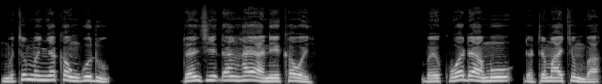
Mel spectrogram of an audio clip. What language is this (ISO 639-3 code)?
hau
